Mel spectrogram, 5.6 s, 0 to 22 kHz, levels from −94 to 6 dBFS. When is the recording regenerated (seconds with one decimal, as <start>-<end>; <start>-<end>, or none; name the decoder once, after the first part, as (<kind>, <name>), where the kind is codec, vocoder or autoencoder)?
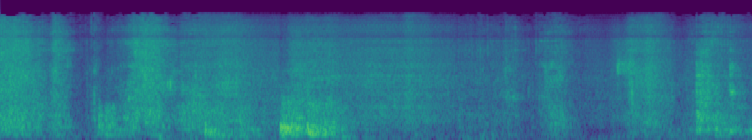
1.5-3.4 (autoencoder, DAC-VAE); 4.4-5.0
